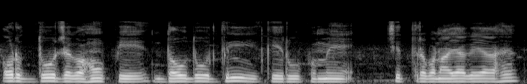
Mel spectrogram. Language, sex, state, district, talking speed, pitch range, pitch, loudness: Hindi, male, Jharkhand, Deoghar, 115 wpm, 135-150 Hz, 140 Hz, -15 LUFS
